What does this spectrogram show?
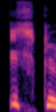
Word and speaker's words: Ischgl: Oui, alors ça s'appelle Ischgl, je crois que ça se prononce comme ça s'écrit ISCHGL, beaucoup de consonnes, une seule voyelle.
